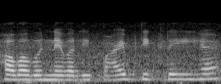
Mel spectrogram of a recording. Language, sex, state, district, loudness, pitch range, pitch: Hindi, female, Punjab, Pathankot, -17 LUFS, 215-240 Hz, 225 Hz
